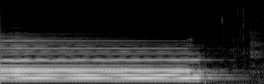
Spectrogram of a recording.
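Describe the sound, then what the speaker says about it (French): Clean sustained chord from an Ibanez Gio GRG121 electric guitar on its neck pickup alone, ringing steadily with rich overtones before being muted, leaving a fading scratchy tail. "Et voilà le micro manche tout seul."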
